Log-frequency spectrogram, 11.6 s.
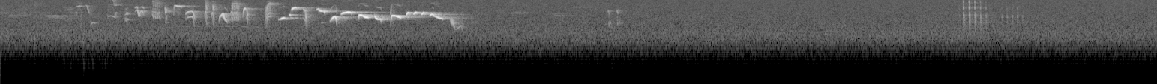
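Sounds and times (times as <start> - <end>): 
Eurasian blackcap song: 0.0 - 6.3.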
